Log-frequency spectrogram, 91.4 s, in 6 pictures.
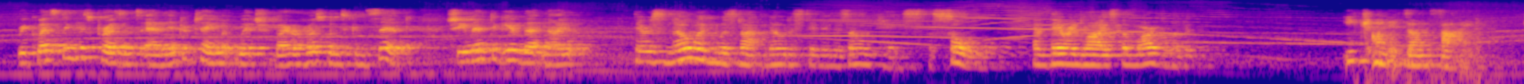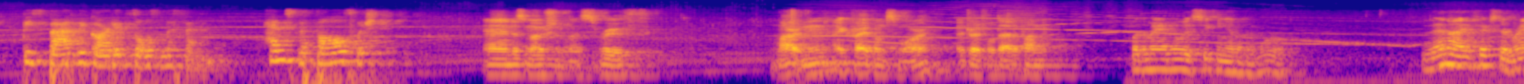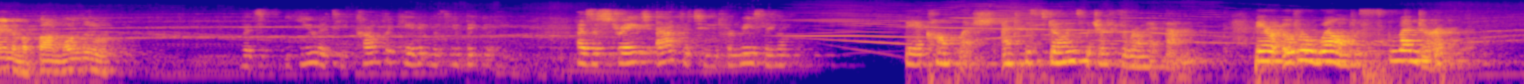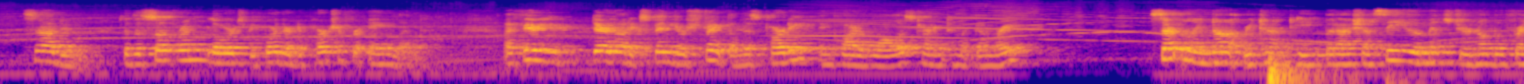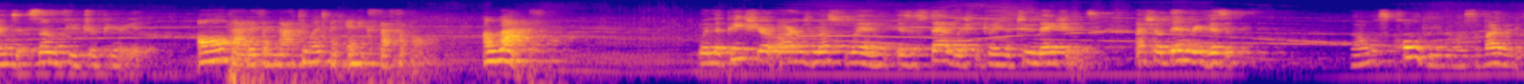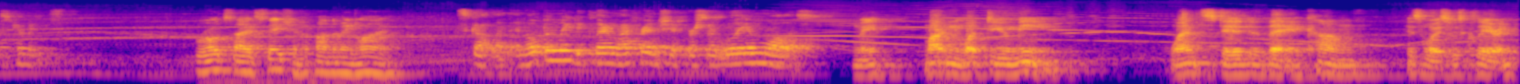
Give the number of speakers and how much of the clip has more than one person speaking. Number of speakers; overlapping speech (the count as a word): five, no overlap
